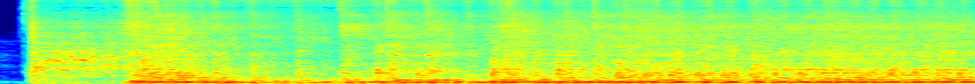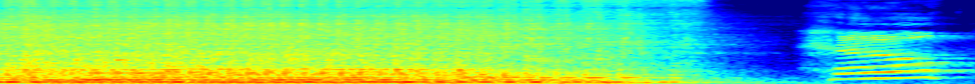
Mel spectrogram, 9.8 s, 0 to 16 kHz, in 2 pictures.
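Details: Chevrolet C30 truck small-block that sat outside about two years, first start on borrowed ignition parts with fuel poured in: fires within a second and settles into a steady, even idle until shut off; running normally.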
